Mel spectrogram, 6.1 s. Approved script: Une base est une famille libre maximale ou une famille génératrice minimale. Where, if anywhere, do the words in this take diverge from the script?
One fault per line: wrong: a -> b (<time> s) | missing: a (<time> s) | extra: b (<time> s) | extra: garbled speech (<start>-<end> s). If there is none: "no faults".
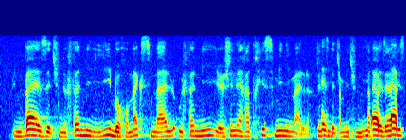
missing: une (2.7 s)
extra: garbled speech (4.7-6.1 s)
